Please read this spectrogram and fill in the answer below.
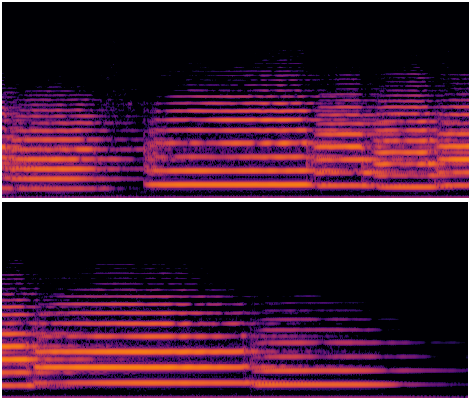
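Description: Slow brass music of held notes that change every second or so, the last chord fading out near the end.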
